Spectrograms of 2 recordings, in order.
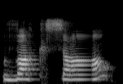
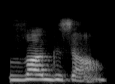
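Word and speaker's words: вокзал: It's not voxal because the Z is voiced. So the K becomes voiced as well. And it's like a vogzal. Sounds like a G.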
